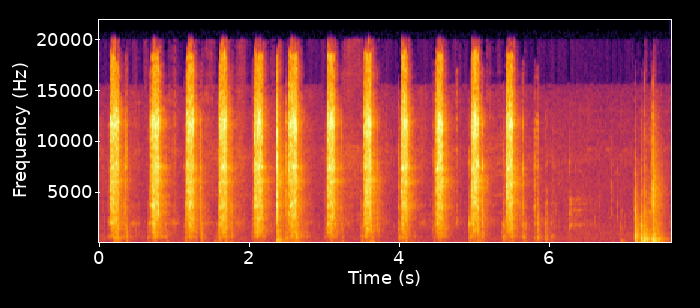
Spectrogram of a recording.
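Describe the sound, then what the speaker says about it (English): Ratchet wrench with a 13mm socket loosening a car battery hold-down clamp on a Chrysler Town & Country, about a dozen evenly spaced clicking strokes, close and moderately loud, ending with a short clatter. "I take a 13mm here, and we're going to loosen up this battery hold down clamp."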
